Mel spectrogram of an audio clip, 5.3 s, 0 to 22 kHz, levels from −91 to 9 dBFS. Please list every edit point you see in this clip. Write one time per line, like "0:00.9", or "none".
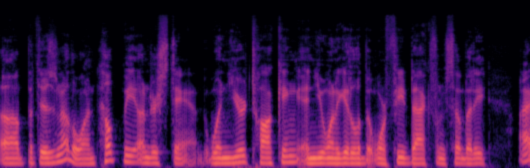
0:01.0
0:02.0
